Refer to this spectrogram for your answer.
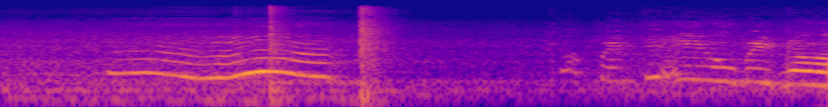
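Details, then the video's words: Rescue house cat in Cooktown, Queensland, Australia, begging for treats indoors. A long wavering meow swells and falls, a sharp knock follows, then a second rising meow builds toward the end over quiet human voices. "Cats - where are our treats"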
